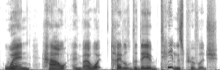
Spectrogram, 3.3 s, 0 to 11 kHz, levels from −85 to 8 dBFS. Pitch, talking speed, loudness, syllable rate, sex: 165 Hz, 200 wpm, -19 LUFS, 6.0 syllables/s, male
